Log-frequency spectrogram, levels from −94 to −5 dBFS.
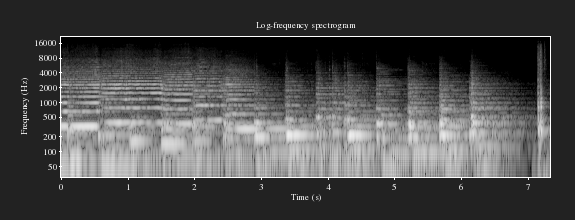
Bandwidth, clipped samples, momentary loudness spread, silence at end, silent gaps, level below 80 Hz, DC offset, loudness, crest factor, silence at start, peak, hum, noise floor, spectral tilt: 8 kHz; under 0.1%; 10 LU; 0 s; none; -36 dBFS; under 0.1%; -24 LUFS; 16 dB; 0 s; -8 dBFS; none; -45 dBFS; -8.5 dB/octave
